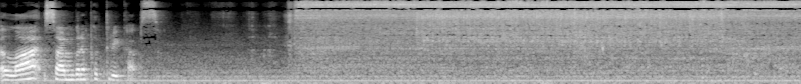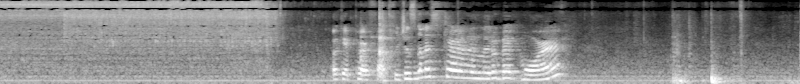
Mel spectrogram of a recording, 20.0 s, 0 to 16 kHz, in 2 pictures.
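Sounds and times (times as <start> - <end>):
water running into pot: 3.6 - 13.7.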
